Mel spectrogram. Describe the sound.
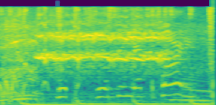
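A car revs hard and accelerates with tires squealing, a loud, continuous engine roar and tonal screech running under a man speaking.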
